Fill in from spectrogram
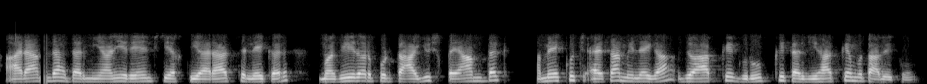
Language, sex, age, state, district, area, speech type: Urdu, male, 60+, Maharashtra, Nashik, urban, conversation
